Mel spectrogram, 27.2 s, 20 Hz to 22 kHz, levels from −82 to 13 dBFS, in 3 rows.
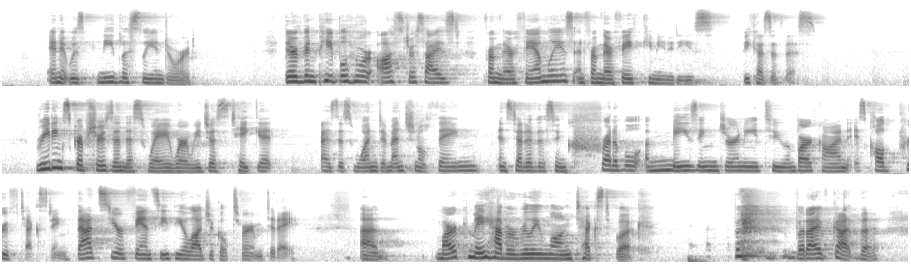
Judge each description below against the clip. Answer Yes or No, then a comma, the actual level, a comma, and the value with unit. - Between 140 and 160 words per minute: Yes, average, 155 wpm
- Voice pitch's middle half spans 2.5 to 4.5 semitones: Yes, average, 3.1 semitones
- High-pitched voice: Yes, high, 195 Hz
